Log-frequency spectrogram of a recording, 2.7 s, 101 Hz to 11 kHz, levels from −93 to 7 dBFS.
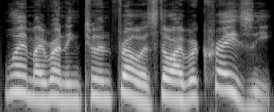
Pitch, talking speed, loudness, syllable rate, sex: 185 Hz, 260 wpm, -16 LUFS, 5.7 syllables/s, male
